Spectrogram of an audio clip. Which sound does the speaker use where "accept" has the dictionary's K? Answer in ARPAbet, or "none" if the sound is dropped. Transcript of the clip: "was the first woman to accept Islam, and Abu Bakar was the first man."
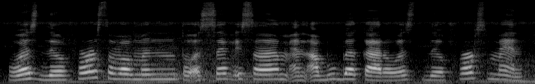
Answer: none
